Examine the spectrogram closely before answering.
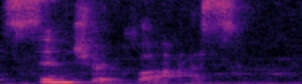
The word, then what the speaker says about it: Sinterklaas: a santa claus and that's how they say it sinterklaas or in english saint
